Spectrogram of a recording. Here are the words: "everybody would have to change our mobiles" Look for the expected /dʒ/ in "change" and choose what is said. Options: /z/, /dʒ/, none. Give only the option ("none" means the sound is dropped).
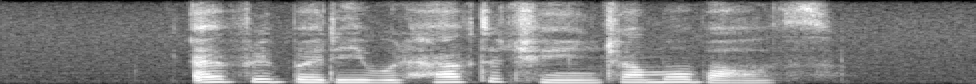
/dʒ/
